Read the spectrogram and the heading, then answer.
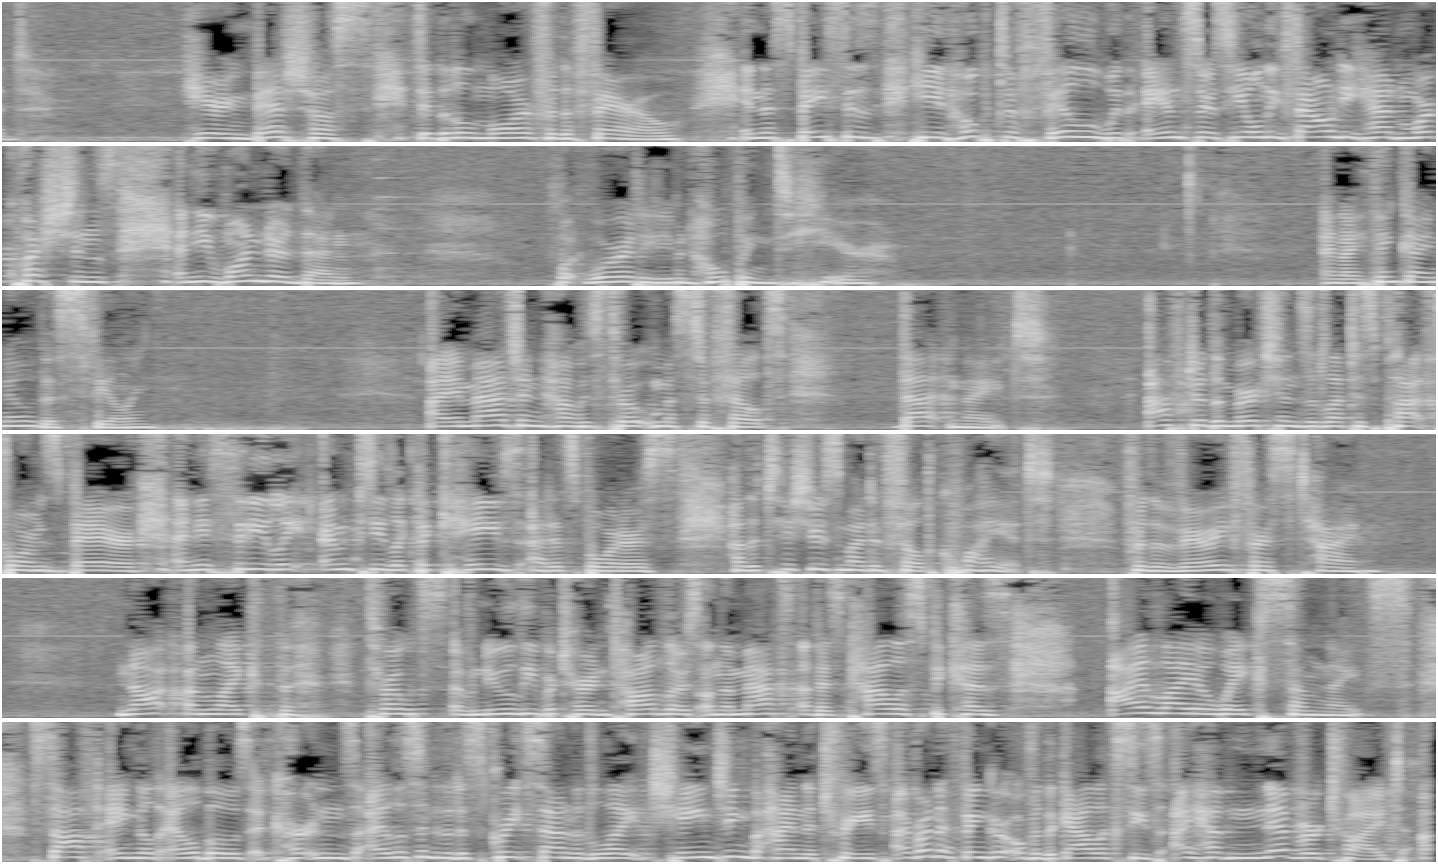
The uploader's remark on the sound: Live from the Vancouver Poetry Slam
